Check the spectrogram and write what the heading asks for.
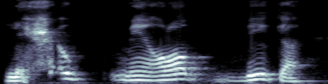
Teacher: کاف کو ادا کرتے وقت آواز کو چھوڑیں گے نہیں، یعنی آواز کو لوٹائیں گے نہیں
